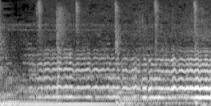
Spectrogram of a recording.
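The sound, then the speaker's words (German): A mosquito's thin, continuous buzzing whine hovers very close, steady and fairly loud for the whole moment, its pitch wavering slightly, with no voices. “die stechen ja nicht nur, sondern auch dieses ekelhafte Summen.”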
